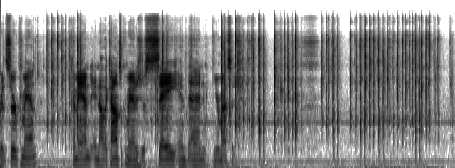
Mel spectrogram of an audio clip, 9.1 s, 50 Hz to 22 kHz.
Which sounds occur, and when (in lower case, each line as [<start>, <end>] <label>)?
[0.00, 0.70] male speech
[0.00, 9.11] mechanisms
[0.86, 1.74] computer keyboard
[1.46, 4.60] male speech
[3.04, 3.45] computer keyboard
[4.19, 5.29] computer keyboard
[5.44, 6.02] computer keyboard
[6.39, 6.82] computer keyboard
[6.97, 8.83] computer keyboard
[8.95, 9.11] computer keyboard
